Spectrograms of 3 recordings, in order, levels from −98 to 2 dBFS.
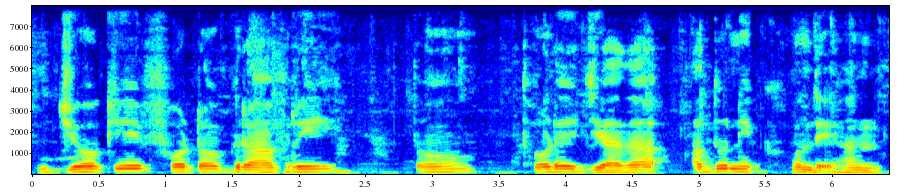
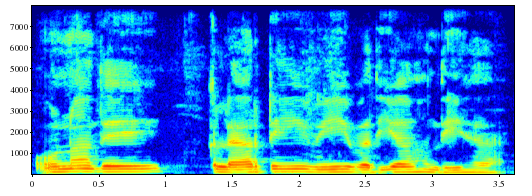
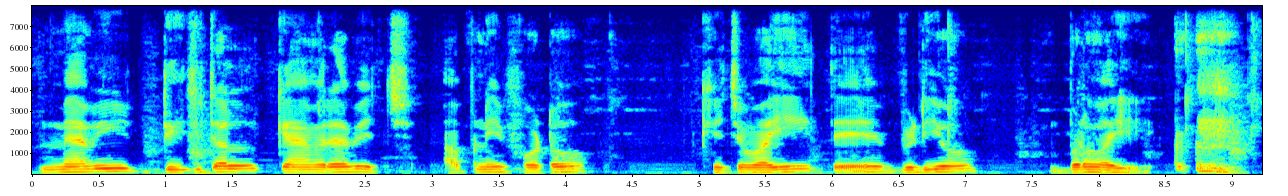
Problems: none marked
